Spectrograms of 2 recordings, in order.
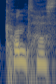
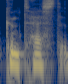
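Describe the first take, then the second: First: The stress is on the first syllable. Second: The stress is on the second syllable. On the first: It is used as a noun. "the noun" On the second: It is used as a verb. "the verb"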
